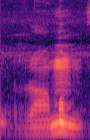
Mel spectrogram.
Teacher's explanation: अनुस्वार का उच्चारण म की तरह होता है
